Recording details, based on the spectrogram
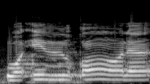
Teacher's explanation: ذال کو سافٹ کر کے پڑھنا ہے اور قال کے قاف کو منہ بھر کے پڑھنا ہے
